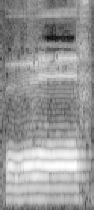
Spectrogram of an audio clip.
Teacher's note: ज़बान की जड़ से और ऊपर के तालू से कौफ अदा होगा, तालू को थोड़ा ऊपर करके पढ़ना है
